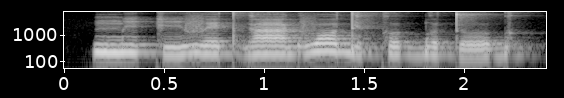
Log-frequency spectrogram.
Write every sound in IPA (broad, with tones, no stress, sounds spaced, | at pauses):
ŋ͡m i˧˩ k i˩˧ v e˧˩ t ɡ aː˧ ɡ v ɔ˥ d ɪ˧˩ k ʊ˧ ɡ͡b ʊ˧ t̪ ʊː˩˧ ɡ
